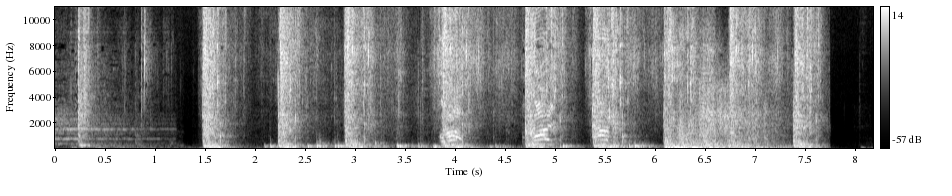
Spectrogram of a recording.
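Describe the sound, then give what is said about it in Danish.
A rapid series of loud, wet smashing impacts, one after another with brief pauses, as a man smashes a lot of vegetables with a bat; it starts after a quieter moment and continues for several seconds. “det er Lars Rasmussen, der smadrer en masse grøntsager her med et bat”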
